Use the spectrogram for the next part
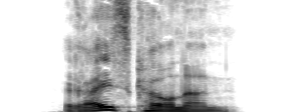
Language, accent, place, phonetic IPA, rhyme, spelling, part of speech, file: German, Germany, Berlin, [ˈʁaɪ̯sˌkœʁnɐn], -aɪ̯skœʁnɐn, Reiskörnern, noun, De-Reiskörnern.ogg
- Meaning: dative plural of Reiskorn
